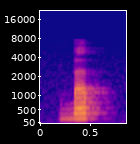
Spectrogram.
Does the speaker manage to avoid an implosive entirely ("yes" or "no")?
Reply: no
